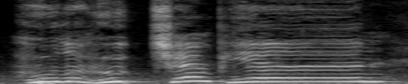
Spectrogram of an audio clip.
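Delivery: high slow proud voice; high drawn-out brag; Saturn boasting. Acted.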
